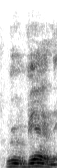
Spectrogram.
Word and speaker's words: Reuven: a Hebrew pronunciation as an act his name ruvin is how you pronounce his name ruvin that's that's good that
